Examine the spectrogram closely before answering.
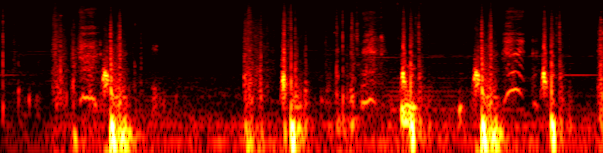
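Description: Blocks thud as they are placed, several times.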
